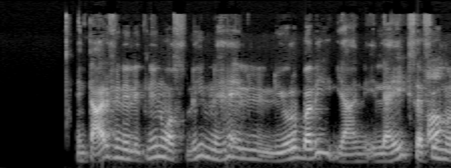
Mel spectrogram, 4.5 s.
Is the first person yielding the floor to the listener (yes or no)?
no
